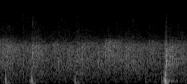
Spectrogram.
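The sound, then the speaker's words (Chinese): A church audience applauds to welcome first- and second-time visitors, a dense, steady wash of many hands clapping at moderate volume, with a few sharper individual claps standing out, including one louder clap near the end. No one speaks. “呃，前面的哦，我们热烈的掌声欢迎他们，非常非常欢迎他们。”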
